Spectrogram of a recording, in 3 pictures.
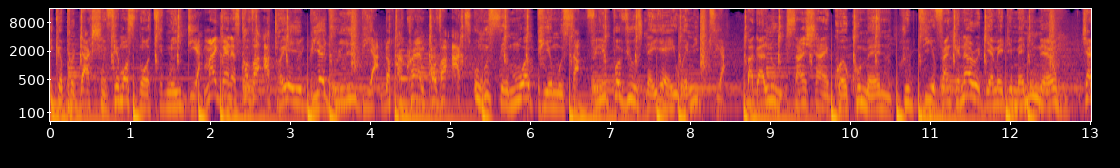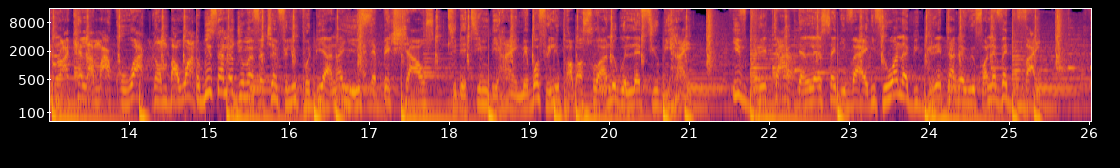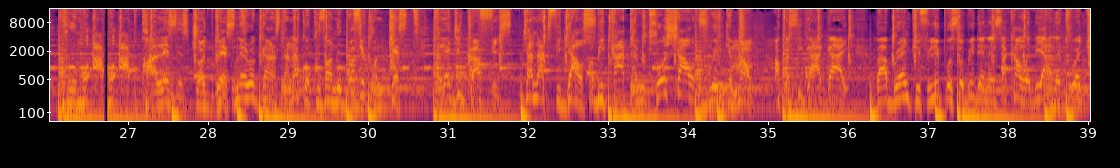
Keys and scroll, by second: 23.5 ctrl+-, 35.2 ctrl+g.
